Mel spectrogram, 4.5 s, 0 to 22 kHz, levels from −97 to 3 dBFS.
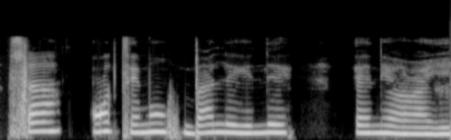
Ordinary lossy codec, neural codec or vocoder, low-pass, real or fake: MP3, 64 kbps; none; 7.2 kHz; real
